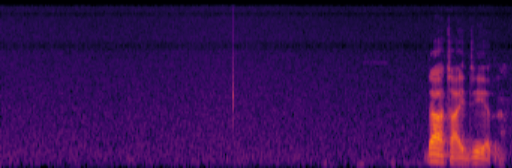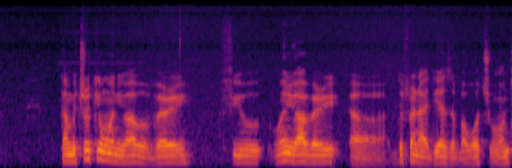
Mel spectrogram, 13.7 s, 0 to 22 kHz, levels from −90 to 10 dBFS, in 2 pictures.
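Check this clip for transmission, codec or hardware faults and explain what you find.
There's an electrical switching spike at 3.10 s and again at 9.23 s: sharp little snaps over the speech, likely a nearby switch or discharge arcing into the line.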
